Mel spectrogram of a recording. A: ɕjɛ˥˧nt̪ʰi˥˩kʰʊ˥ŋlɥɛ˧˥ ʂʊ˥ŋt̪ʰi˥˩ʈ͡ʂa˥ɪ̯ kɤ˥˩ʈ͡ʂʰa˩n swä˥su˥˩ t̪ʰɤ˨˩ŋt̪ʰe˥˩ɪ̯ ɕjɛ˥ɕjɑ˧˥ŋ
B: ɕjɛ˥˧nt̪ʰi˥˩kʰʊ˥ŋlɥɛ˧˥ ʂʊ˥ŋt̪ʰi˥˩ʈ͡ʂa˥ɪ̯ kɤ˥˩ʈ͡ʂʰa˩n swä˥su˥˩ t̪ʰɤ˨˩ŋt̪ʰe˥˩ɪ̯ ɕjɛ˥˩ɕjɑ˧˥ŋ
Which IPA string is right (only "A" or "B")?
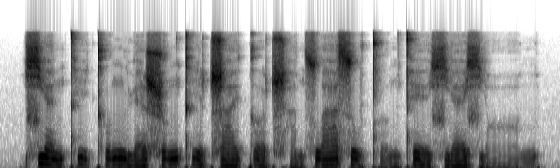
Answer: A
